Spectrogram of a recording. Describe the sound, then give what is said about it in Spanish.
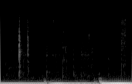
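A crisp sheet of paper is pulled out, giving a few short, dry crackles and rustles over a steady low hum, with no one speaking. “Mientras me hallaba sumido en tales pensamientos, el diablo había sacado un pliego crujiente y en una de sus manos brillaba una aguja.”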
